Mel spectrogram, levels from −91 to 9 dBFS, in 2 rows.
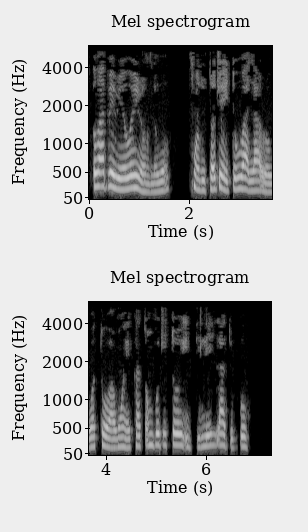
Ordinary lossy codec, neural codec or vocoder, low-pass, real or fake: MP3, 24 kbps; none; 5.4 kHz; real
